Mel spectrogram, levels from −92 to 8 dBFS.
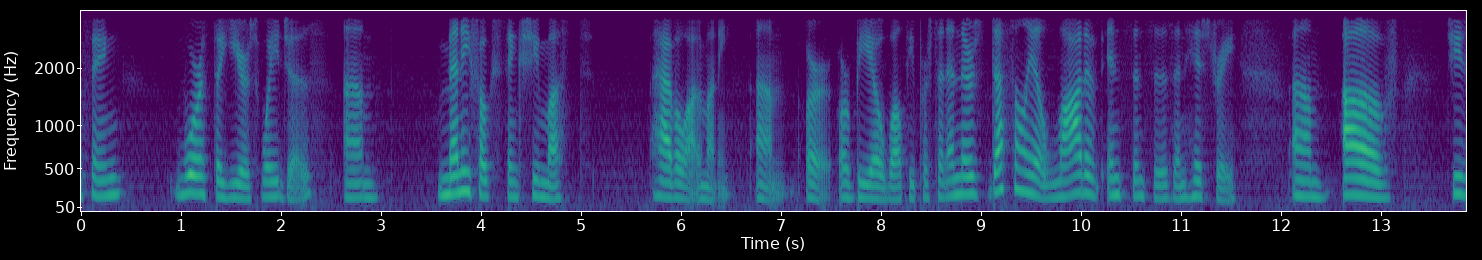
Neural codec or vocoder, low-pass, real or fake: codec, 16 kHz, 0.3 kbps, FocalCodec; 3.6 kHz; fake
